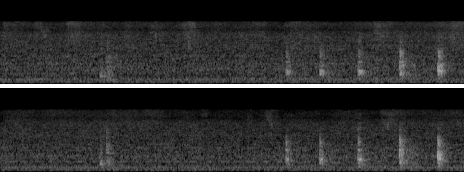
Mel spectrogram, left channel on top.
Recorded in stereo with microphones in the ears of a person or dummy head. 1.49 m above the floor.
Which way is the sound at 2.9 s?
70° right (ahead or behind).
